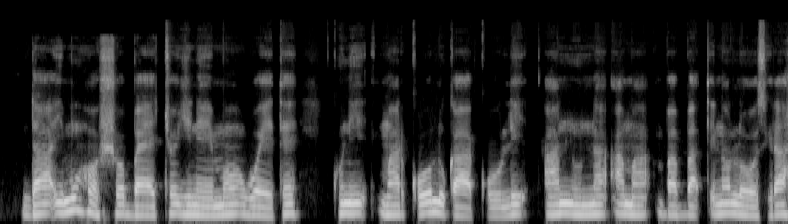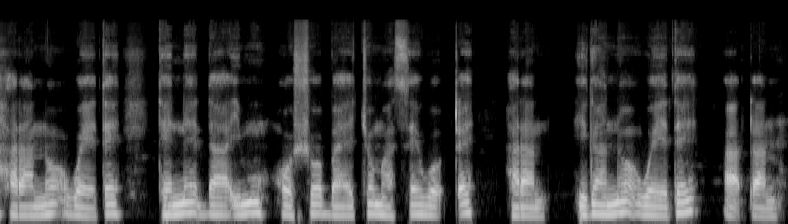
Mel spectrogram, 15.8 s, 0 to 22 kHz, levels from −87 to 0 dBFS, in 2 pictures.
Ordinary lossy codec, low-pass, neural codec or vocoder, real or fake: Opus, 32 kbps; 14.4 kHz; none; real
